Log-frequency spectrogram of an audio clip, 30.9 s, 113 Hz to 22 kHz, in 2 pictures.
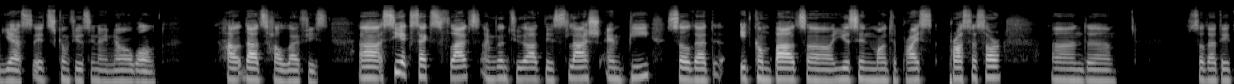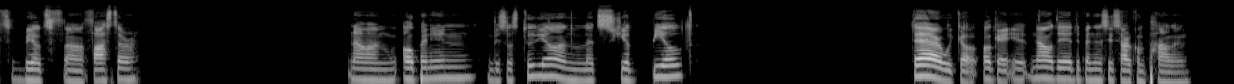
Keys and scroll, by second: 3.7-4.4 typing.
